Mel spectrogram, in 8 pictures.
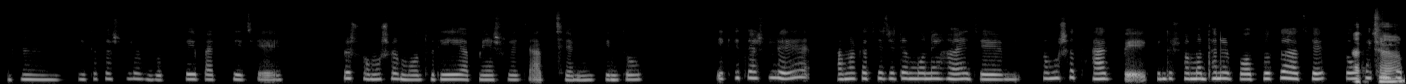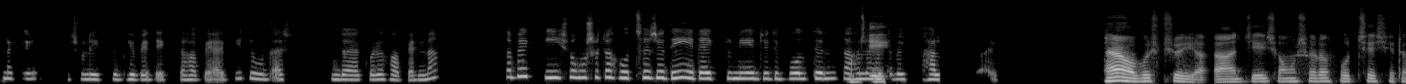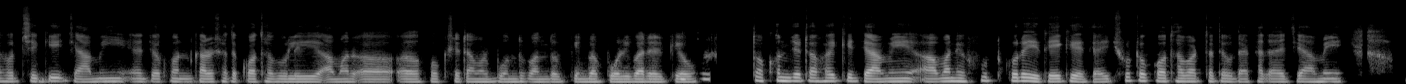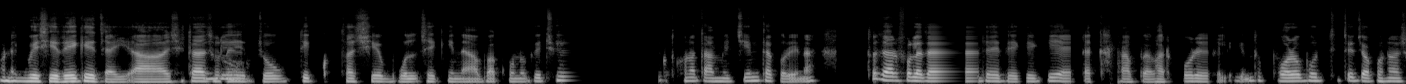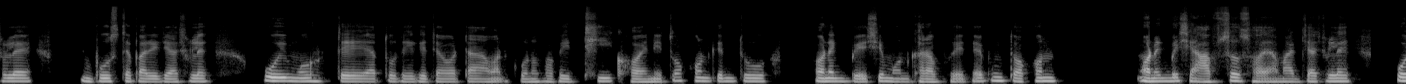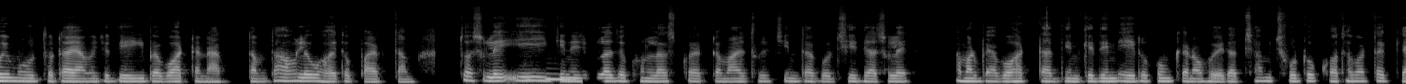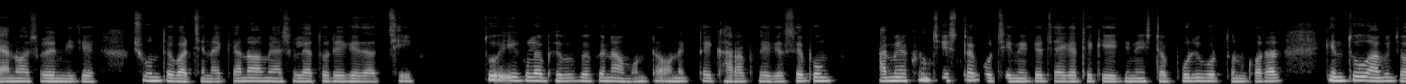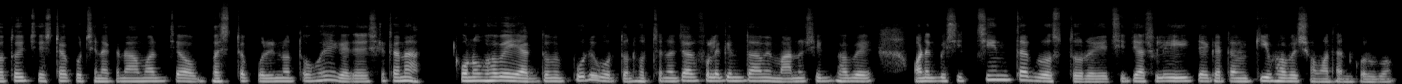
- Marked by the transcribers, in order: static; distorted speech; tapping
- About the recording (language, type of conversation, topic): Bengali, advice, ছোট কথায় আমি কেন দ্রুত রেগে যাই এবং পরে আফসোস হয়?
